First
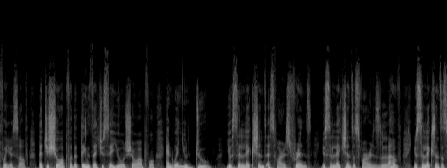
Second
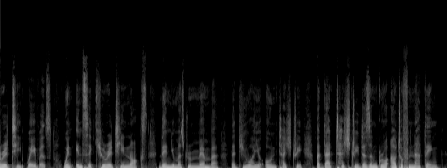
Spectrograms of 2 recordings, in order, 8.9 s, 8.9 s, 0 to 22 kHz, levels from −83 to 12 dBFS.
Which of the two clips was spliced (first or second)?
first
